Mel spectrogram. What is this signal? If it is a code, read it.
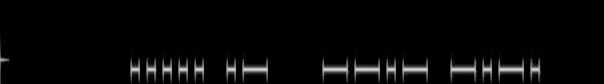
Morse code, heard as a keyed tone, about 15 wpm, 700 Hz. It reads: 5A QC
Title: Field Day Exchanges Encore - 15wpm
